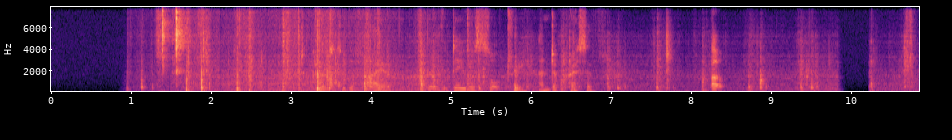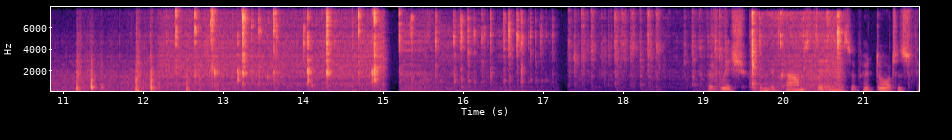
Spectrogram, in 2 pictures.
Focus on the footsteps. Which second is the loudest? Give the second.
3 s.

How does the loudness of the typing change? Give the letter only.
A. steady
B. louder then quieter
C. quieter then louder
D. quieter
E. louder
C.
